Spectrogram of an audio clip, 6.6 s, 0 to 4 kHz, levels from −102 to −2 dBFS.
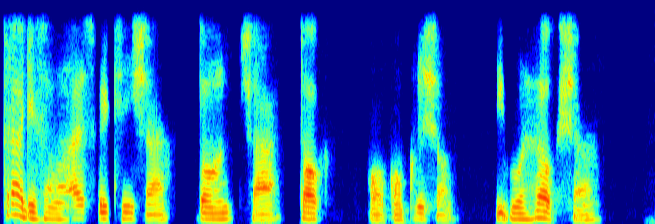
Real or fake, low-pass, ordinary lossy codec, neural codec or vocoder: fake; 3.6 kHz; none; codec, 44.1 kHz, 2.6 kbps, DAC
